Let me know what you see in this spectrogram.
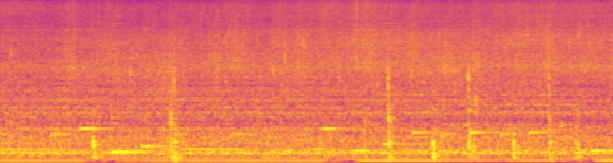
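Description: Sliced mushrooms and onion sizzling in hot oil in a frying pan, stirred with a wooden spatula that knocks and scrapes against the pan now and then.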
